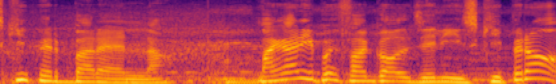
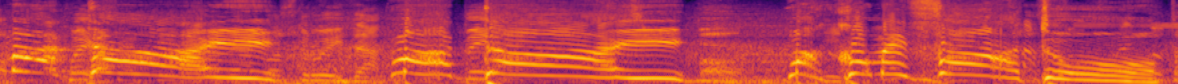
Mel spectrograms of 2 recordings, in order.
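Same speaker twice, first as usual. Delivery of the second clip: frustrated shouting; 10 semitones higher, much slower than usual. Real, not acted. Missed chance during live match.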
